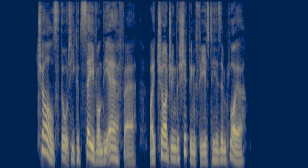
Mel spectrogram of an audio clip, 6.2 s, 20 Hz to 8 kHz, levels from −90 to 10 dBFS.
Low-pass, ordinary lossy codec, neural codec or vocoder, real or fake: none; none; codec, 16 kHz, 4 kbps, X-Codec, WavLM features, trained on Multilingual LibriSpeech; fake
